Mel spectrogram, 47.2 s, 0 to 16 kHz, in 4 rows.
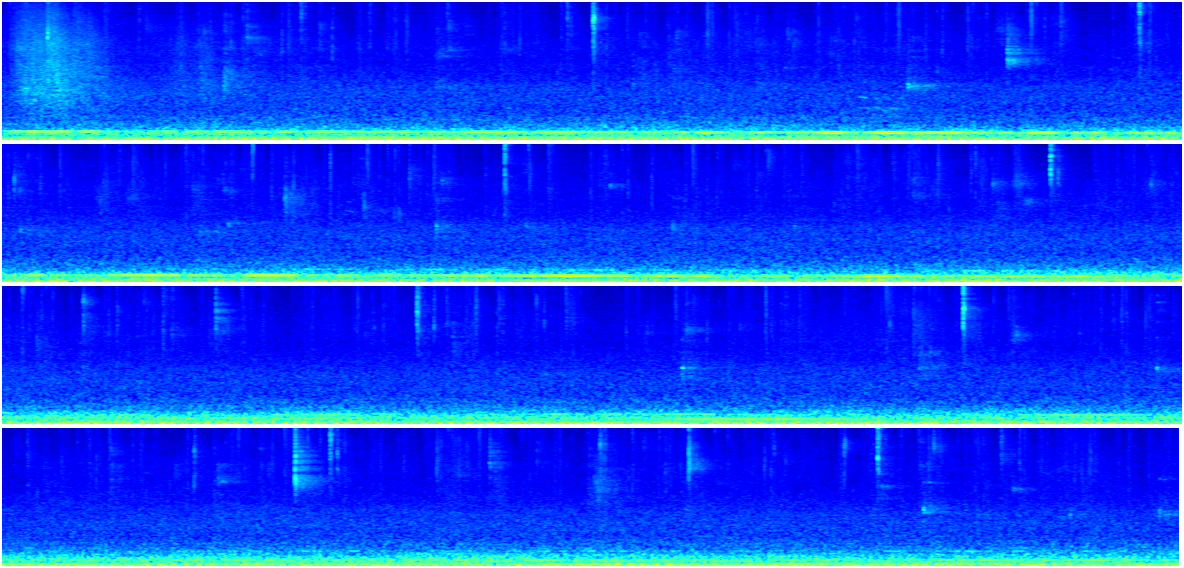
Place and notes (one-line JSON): {"title": "Punto Franco Nord, house, Trieste, Italy - somewhere inside, drops", "date": "2013-09-11 16:11:00", "latitude": "45.67", "longitude": "13.76", "altitude": "3", "timezone": "Europe/Rome"}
